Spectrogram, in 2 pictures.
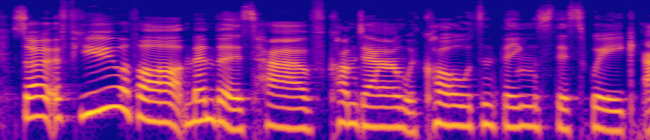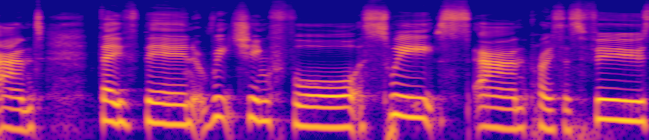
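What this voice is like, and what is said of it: Sounds unwell, sick voice. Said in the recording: “a little bit unwell myself, as you can probably hear in my voice.”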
